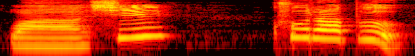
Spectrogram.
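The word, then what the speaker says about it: 和紙倶楽部: 내가이 전통 깊은 도시에서 일본적인 걸 사 왔다라고 할 만한 기념품 찾으시는 분들은 와시크라브라고 해 가지고 이게 화지 그리고 구락부라고 쓰거든요. 이렇게 써 가지고 와시 쿠라브 와시클럽이라고 읽어요.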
